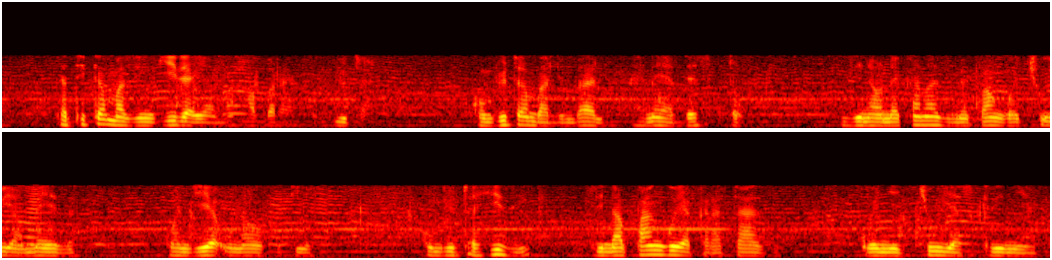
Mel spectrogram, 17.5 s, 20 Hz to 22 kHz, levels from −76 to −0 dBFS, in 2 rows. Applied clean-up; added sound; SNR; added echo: none; Buzz; 10 dB; none.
